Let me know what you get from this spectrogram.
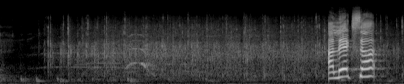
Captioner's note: audience applauds; audience cheers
